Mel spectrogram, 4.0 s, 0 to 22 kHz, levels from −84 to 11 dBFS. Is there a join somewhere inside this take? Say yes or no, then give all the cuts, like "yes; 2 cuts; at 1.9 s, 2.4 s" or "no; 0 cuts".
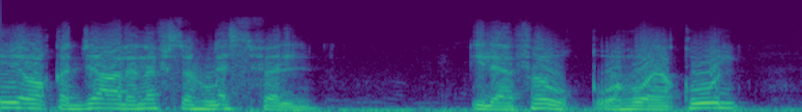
yes; 2 cuts; at 1.1 s, 2.4 s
